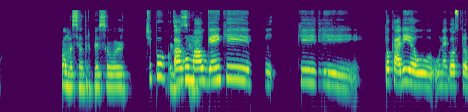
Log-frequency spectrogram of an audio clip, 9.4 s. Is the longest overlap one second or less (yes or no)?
yes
